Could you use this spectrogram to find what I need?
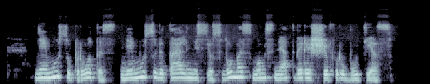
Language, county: Lithuanian, Marijampolė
